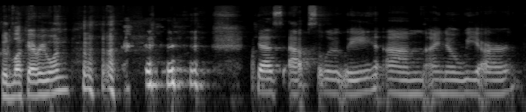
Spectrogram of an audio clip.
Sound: laughs

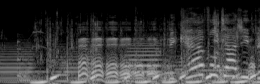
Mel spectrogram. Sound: laughs

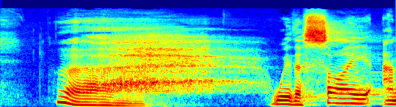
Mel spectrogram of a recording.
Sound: exhales

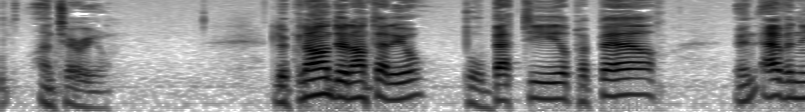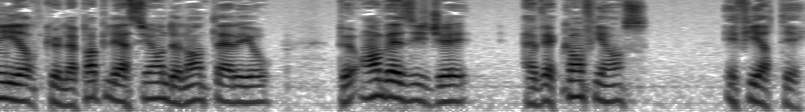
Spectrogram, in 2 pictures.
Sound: speaking french

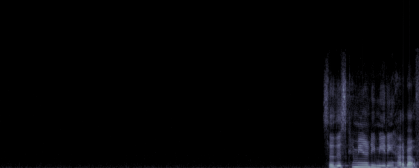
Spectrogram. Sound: silence

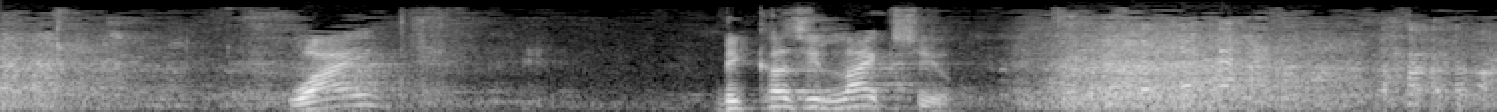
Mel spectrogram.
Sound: laughter; laughter

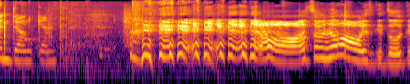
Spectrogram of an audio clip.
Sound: laughing

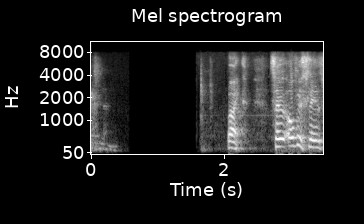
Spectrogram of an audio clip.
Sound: clapping

